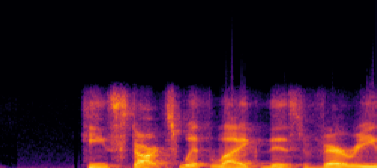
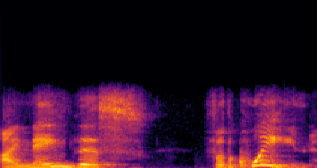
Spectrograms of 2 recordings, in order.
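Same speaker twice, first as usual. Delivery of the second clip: high-pitched royal proclamation; mock-grand colonial explorer; pompous colonizer; 10 semitones higher than usual. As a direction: claim the land for the crown. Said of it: "sounds like you're about to colonize something".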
